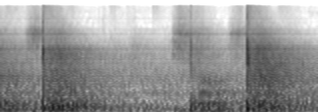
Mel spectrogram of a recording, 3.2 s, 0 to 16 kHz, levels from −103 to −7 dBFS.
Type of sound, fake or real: fake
